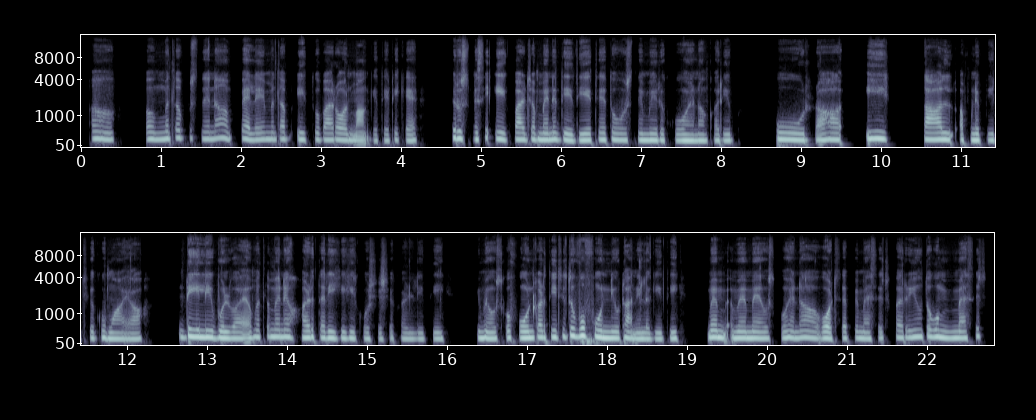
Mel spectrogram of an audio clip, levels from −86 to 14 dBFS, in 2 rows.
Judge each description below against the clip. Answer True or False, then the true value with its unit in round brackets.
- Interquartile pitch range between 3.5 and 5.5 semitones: False (2.4 semitones)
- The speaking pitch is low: False (170 Hz)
